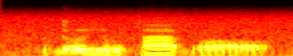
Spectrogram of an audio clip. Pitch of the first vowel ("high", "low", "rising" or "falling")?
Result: high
